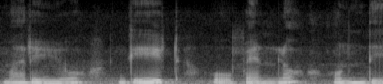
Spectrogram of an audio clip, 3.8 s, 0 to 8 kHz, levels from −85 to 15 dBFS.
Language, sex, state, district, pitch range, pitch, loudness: Telugu, female, Andhra Pradesh, Sri Satya Sai, 170-185 Hz, 180 Hz, -16 LUFS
